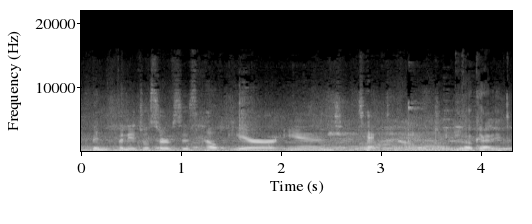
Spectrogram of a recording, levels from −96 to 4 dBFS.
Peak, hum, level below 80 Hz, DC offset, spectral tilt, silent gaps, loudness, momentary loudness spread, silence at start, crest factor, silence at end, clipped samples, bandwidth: -6 dBFS; none; -50 dBFS; under 0.1%; -5.5 dB/octave; none; -20 LUFS; 5 LU; 0 s; 14 dB; 0 s; under 0.1%; 11.5 kHz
